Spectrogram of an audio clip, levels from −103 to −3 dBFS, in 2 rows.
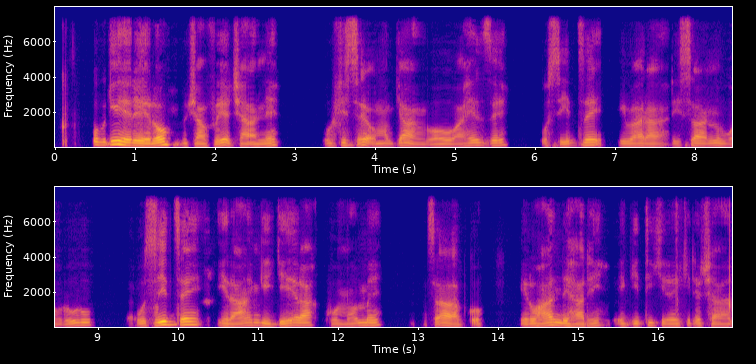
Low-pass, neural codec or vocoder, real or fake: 7.2 kHz; codec, 16 kHz, 0.8 kbps, ZipCodec; fake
